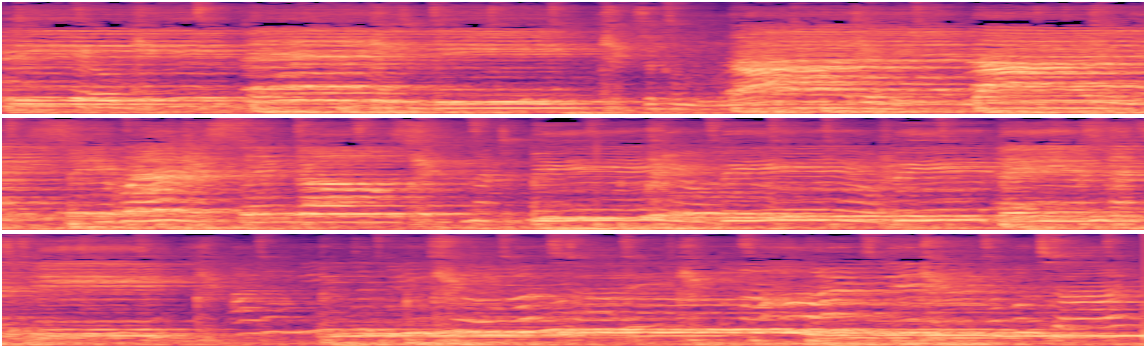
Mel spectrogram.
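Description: High-school a cappella group singing in multi-part harmony, with voices alone and no instruments.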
